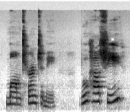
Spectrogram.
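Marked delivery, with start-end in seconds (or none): 1.6-2.5 Chinese. Acted. Mother asks in Chinese.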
